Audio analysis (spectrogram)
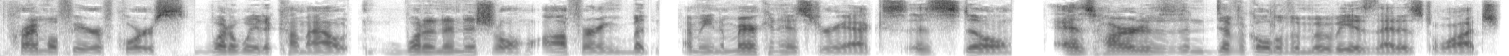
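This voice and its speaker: A man's voice: medium pitch, moderate pace, a bit bright, no echo. A man argues his reading of a film with firm conviction on a podcast. His mid-range voice is recorded dry and close, with no room sound around it. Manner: emphatic, sure of his reading. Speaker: podcast co-host. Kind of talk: casual film review chat.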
